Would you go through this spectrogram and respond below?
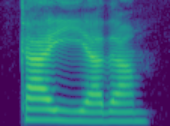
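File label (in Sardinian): "nc'aiat", female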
